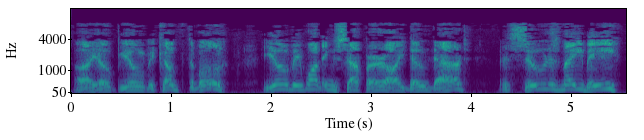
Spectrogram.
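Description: A fat, harried innkeeper, pitched high and swooping about as he goes. The voice is husky and the talk rambles on in folksy, breathless phrases, as in a storybook reading. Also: lively intonation, moderate pace, no echo, full character voice. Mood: flustered, chatty. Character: fat, bustling, harried, talkative middle-aged male innkeeper. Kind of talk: audiobook character voice.

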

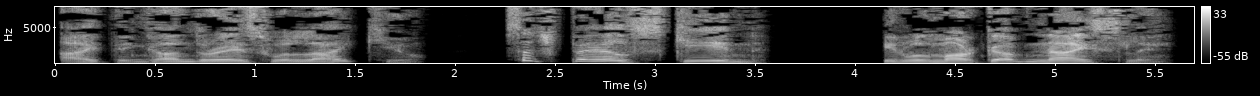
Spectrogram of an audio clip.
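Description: Sadistic crime-boss brother for a thriller audiobook, acted by a male narrator: calm menace, mocking lilt, clean dry sound. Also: medium pitch, unhurried, breathy edge, dry recording. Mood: mocking delight. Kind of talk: audiobook dark thriller dialogue.

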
